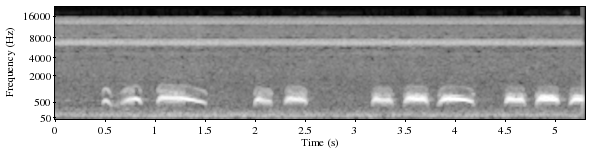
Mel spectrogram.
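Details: Wild spotted dove prized by bird trappers, its song mostly in the fast, tightly packed selang nguku style, ignoring a lured decoy: rapid runs of short, low hollow coos in quick bursts, over a steady high-pitched hum.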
